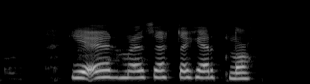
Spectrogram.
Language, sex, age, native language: Icelandic, female, 8, Icelandic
